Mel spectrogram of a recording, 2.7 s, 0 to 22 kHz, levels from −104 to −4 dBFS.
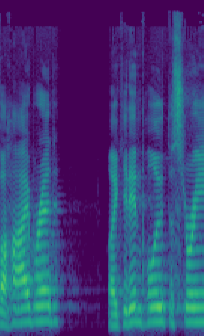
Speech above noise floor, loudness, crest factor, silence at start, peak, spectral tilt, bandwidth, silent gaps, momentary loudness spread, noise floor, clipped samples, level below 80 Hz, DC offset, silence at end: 45 dB; -36 LUFS; 16 dB; 0 s; -20 dBFS; -4 dB/octave; 19 kHz; none; 8 LU; -81 dBFS; under 0.1%; under -90 dBFS; under 0.1%; 0 s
